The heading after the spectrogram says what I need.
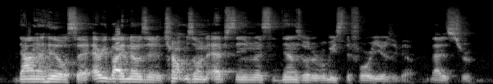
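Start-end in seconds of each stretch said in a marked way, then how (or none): none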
